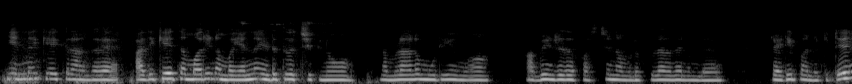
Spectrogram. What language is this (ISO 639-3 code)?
tam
